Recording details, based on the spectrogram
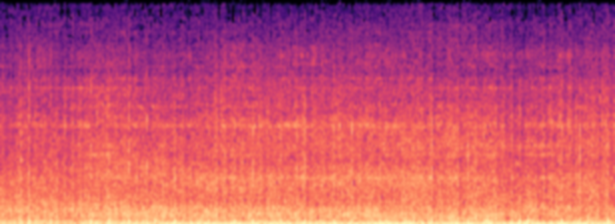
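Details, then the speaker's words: Small Frontier backyard snowblower clearing snow from a shop floor: steady even drone with firm low beat under load, no misses or surging; running well. "that little blower works good though doesn't it little Frontier backyard blower I think it works pretty good pretty good"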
